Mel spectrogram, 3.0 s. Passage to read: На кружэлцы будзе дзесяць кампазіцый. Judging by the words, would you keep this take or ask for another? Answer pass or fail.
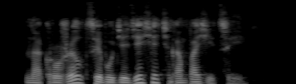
pass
